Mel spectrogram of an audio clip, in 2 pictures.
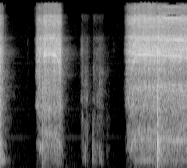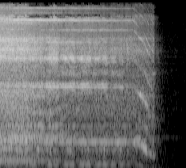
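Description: A power drill drives screws through hinges fastening a table frame to its base, first a short whirring burst, then a few faint taps, then a longer close run of about three seconds that winds down and stops.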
